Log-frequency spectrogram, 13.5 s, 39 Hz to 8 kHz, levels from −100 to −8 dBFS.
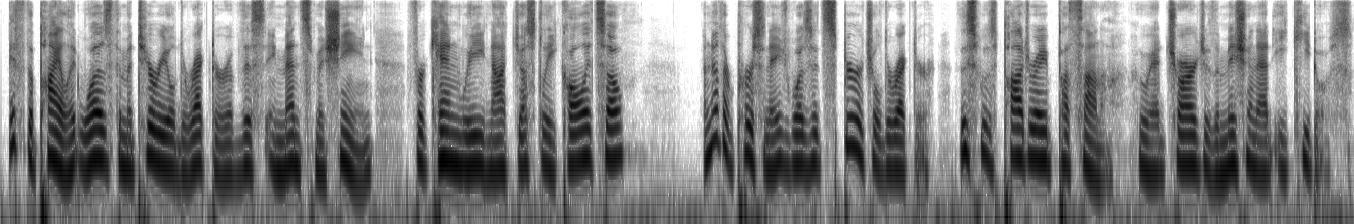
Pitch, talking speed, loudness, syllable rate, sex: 160 Hz, 155 wpm, -18 LUFS, 5.3 syllables/s, male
